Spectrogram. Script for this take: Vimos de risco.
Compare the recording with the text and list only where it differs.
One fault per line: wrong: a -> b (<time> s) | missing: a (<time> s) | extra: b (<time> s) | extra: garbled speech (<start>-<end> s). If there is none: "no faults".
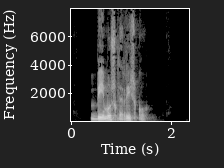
no faults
